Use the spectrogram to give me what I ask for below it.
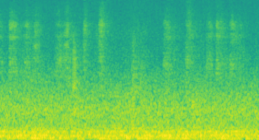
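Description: Pen strokes on a surface while someone draws a three-legged stool diagram, a continuous dry scratching with many short, uneven strokes at a steady level and no voices.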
